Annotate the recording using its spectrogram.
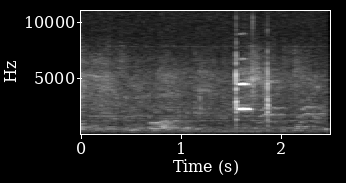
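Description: Indistinct voices of players and spectators carrying across a football pitch. About one and a half seconds in there is a brief, sharp, high ringing clink, louder than the voices, and a fainter click follows just before the end.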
